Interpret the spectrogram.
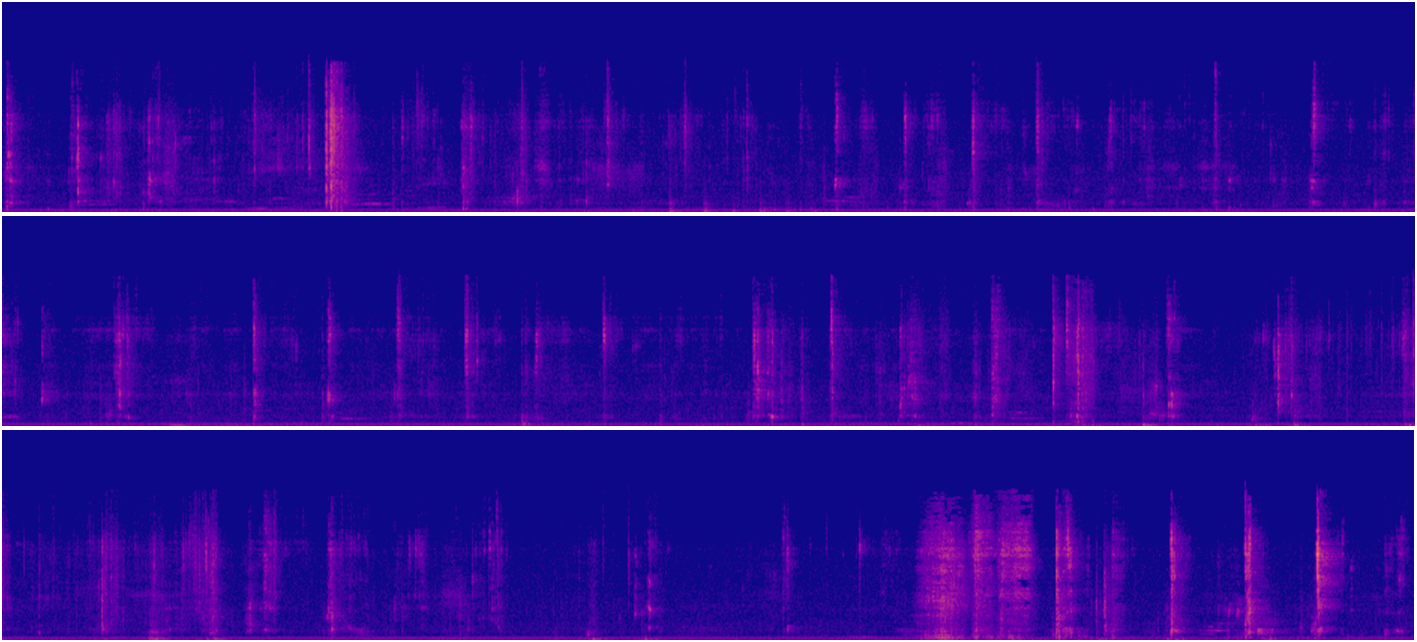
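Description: Close-miked chewing of tandoori chicken and naan: wet smacking and soft crunching mouth sounds, with a sharp click about two seconds in and a denser bout of chewing near the end. A faint steady hum runs underneath.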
